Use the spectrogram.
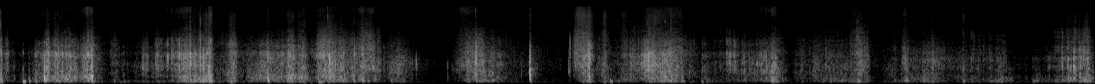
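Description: A large, round, porous yellow sponge, soft and dry, is held in both hands and squeezed and scratched with nails and fingertips. It makes bursts of crunchy, crinkly scratching that swell and fade, with a few sharp clicks and brief quiet gaps between.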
